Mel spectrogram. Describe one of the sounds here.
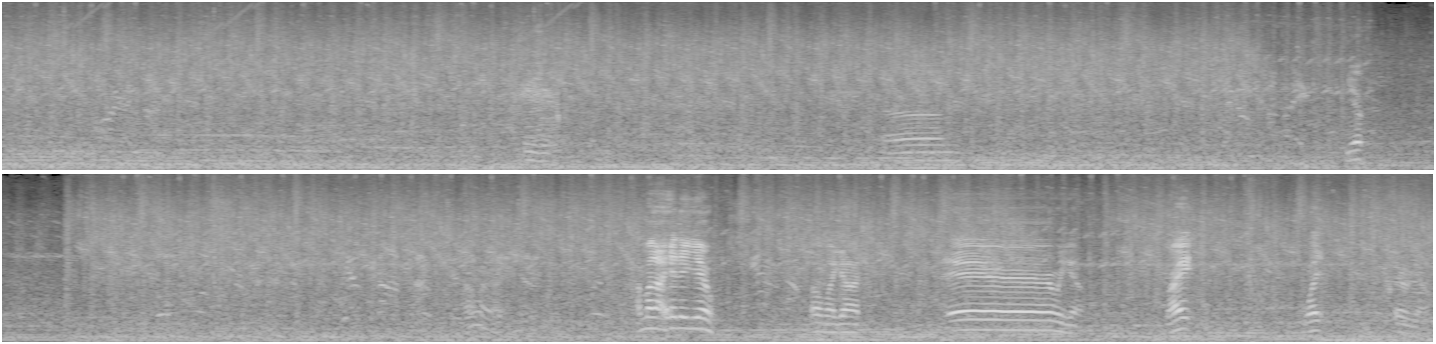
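Spaceship engines hum steadily.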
